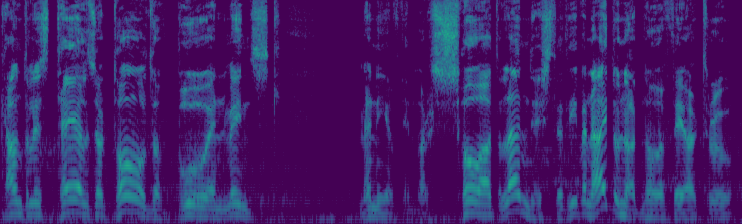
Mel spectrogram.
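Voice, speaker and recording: An actor playing a big, simple-hearted heroic warrior in a video game, righteous and grandiose, speaking in a theatrical manner. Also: male voice, mid-range voice, sing-song, normal speed, a little hiss or hum. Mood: resolute, boastful. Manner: theatrical, grandiose, speaks of himself in third person. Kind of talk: video game character acting.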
